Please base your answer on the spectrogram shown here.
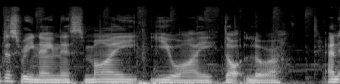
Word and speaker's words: Lua: language doesn't have it in capital letters It's pronounced Lura but uh yeah if you mention this in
